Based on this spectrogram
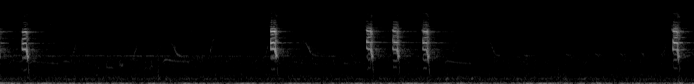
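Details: Harsh, raspy calls of a White-naped jay: a single note, then another, then a fast run of three, and a last note near the end. Faint thin whistles sound in the background.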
